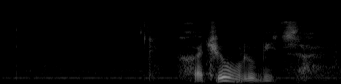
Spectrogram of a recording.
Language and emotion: Russian, positive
